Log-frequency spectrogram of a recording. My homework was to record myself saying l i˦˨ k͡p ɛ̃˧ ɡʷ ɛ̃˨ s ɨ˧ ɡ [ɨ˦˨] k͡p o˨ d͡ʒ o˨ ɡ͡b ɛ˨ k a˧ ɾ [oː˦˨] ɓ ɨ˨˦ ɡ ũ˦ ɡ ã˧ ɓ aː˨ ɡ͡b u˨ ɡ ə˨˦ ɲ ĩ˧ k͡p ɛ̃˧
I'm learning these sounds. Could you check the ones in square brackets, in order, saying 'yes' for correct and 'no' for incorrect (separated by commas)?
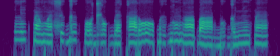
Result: yes, yes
